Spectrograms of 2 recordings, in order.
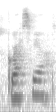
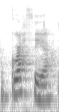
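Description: First: It has a Latin American s sound for the c. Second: It has a Spanish th sound for the c.

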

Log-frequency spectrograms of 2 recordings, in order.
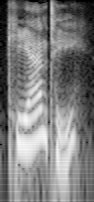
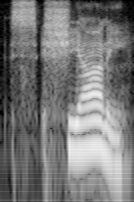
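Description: First: The name is said with a t sound. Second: The name is said without a t sound. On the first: The speaker calls it wrong. "there's no T there" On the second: The speaker calls it right. "so I could get it right"

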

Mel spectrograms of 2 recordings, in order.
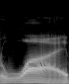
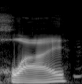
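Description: First: The word starts with a plain W sound. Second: The word starts with a breathy H sound.

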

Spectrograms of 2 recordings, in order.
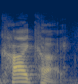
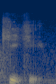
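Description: First: The name is said with an 'eye' vowel. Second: The name is said with an 'ee' vowel. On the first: The speaker calls it right. "They call him Kai Kai" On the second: The speaker calls it wrong. "it's not Kiki"

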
